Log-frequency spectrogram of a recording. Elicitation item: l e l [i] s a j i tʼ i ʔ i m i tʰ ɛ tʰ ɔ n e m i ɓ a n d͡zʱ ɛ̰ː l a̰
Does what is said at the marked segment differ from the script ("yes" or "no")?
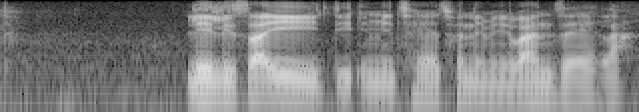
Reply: no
